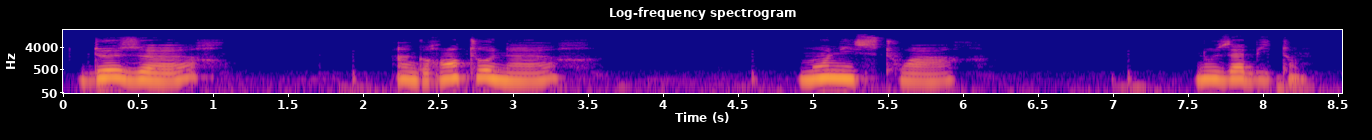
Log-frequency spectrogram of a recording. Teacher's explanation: dans les contextes de liaison obligatoire, faites la liaison avec les H muets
